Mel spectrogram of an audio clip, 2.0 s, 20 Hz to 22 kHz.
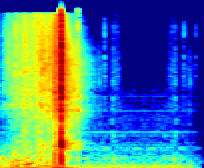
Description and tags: Stapler Hands 05
Collection of sounds from a stapler. Some could be used as gun handling sounds. Recorded by a MXL V67 through a MOTU 828 mkII to Reaper.
cock, staple, clip, hit, slide, click, tick, stapler, thud, gun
